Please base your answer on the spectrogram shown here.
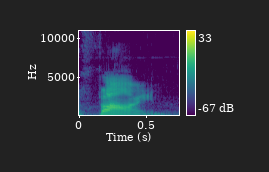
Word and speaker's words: thyme: Chat, is it pronounced thyme or thyme? We had a whole fucking argument about this shit last stream. It's thyme, right? It's T-I-M-E, even though it's spelled with a Y.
